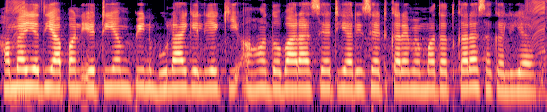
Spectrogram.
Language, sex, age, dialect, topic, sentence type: Maithili, female, 18-24, Angika, banking, question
